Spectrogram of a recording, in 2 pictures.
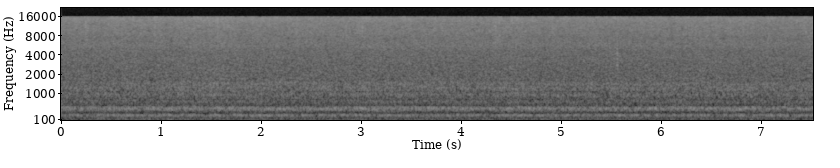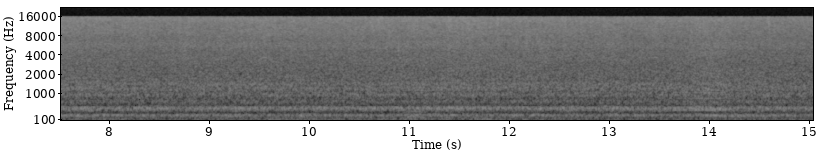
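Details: Swarming honeybees as a colony divides, heard as a continuous droning hum of countless wings, low steady bands with airy hiss above, level loudness and no gaps.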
